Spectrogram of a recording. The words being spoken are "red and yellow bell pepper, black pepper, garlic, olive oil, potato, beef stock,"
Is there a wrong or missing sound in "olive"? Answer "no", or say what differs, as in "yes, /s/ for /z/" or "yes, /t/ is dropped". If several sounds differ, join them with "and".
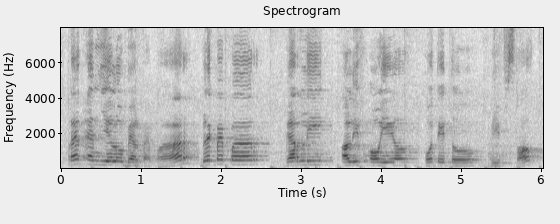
yes, /f/ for /v/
